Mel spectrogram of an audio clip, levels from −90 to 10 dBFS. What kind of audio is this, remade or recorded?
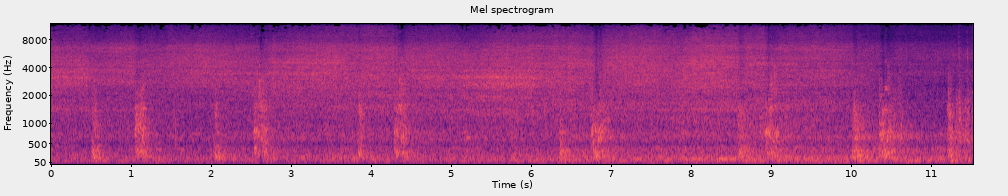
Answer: recorded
